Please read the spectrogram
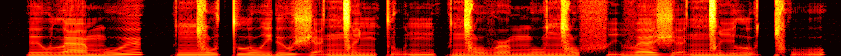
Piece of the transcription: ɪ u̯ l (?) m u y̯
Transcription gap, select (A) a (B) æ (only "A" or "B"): B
